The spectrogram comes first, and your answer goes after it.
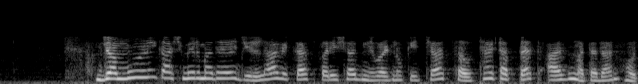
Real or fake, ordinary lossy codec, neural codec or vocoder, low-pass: fake; none; codec, 44.1 kHz, 7.8 kbps, Pupu-Codec; 3.6 kHz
